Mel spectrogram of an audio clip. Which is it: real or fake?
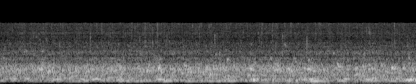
real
